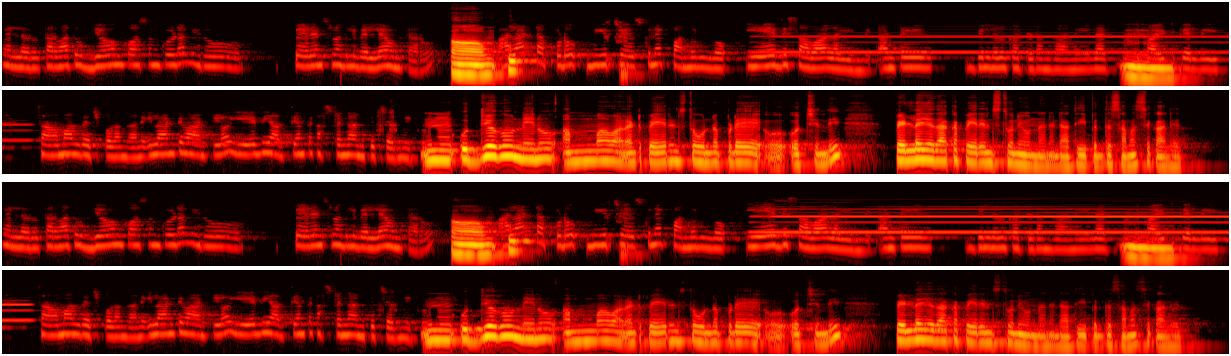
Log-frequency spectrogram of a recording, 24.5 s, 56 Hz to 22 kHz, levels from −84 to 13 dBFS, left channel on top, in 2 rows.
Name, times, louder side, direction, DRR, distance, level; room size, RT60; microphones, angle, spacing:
voice 1, 0.0-2.4 2.9-4.3 5.0-9.3 9.6-16.6, left 1 dB, 10° left, 11 dB, 1.2 m, -43 dB
voice 2, 4.5-5.2 11.2-11.7 16.5-20.9 21.2-24.1, left 3 dB, 75° left, 15 dB, 0.9 m, -27 dB
sound 1, 7.5-12.6, right 8 dB, 85° right, 0.9 m, -41 dB
25.0 x 20.5 x 8.8 m, 0.84 s
head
